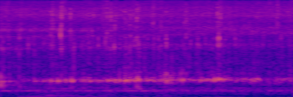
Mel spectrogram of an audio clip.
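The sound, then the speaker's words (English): A freshly cracked can of Seagram's drink poured over a little ice, with a steady stream of crackling, popping fizz that runs continuously for a few seconds and no talking. “There's my crack of my drink, and I'm gonna put it in Agent Scully here with a little ice.”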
